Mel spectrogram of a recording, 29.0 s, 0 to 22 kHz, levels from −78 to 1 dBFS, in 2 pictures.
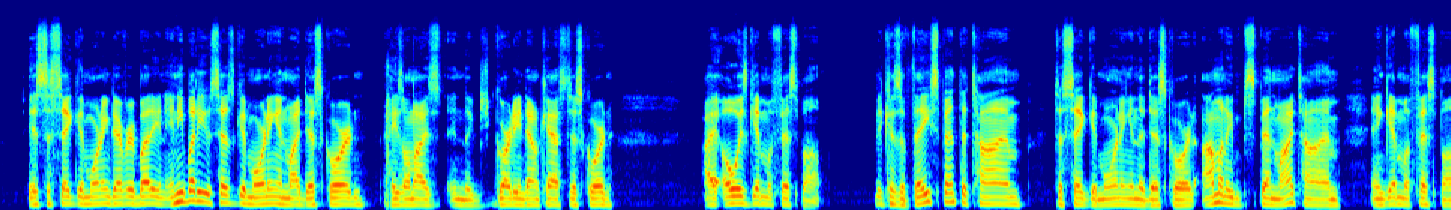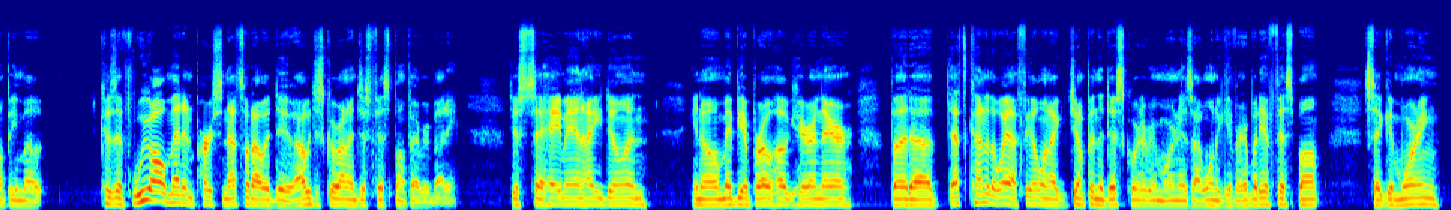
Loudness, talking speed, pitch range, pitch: -18 LUFS, 255 wpm, 110-130 Hz, 115 Hz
